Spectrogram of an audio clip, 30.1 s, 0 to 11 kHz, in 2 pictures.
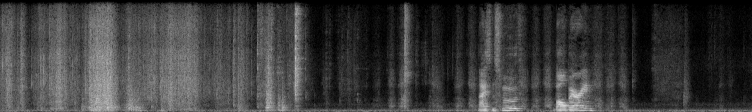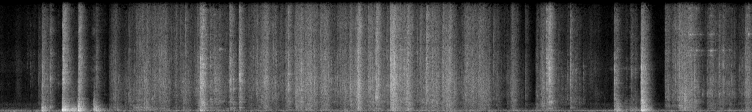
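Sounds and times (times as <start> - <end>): packaging rustling: 0.0 - 5.9, 17.2 - 26.6, 28.4 - 30.0
metal and plastic parts clattering: 0.8 - 3.8, 4.6 - 6.2, 17.4 - 24.1, 25.3 - 26.6, 27.3 - 30.0.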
